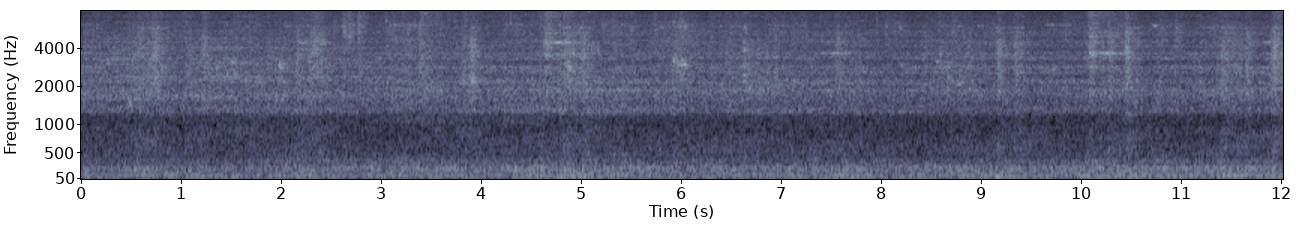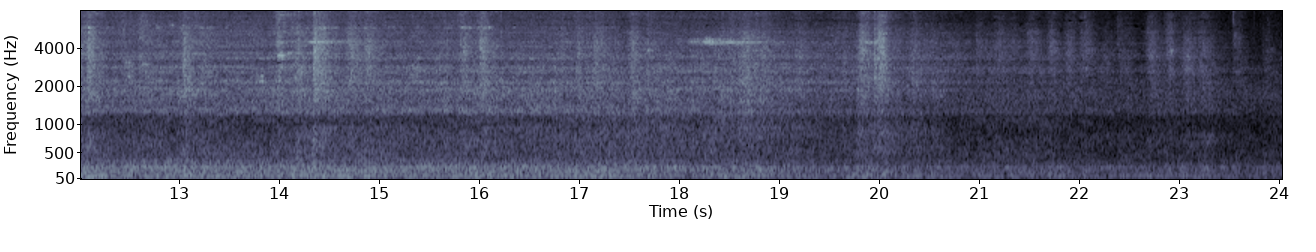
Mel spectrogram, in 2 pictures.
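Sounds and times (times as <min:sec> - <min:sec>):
train rumble: 0:00.0 - 0:24.0
wheels clacking over rail joints: 0:00.0 - 0:24.0
high squeal: 0:17.9 - 0:19.1.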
